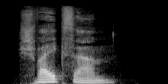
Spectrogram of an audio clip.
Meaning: silent (not speaking; indisposed to talk; speechless; mute; taciturn)
- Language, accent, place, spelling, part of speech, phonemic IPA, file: German, Germany, Berlin, schweigsam, adjective, /ˈʃvaɪ̯kzaːm/, De-schweigsam.ogg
